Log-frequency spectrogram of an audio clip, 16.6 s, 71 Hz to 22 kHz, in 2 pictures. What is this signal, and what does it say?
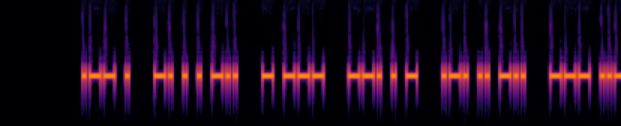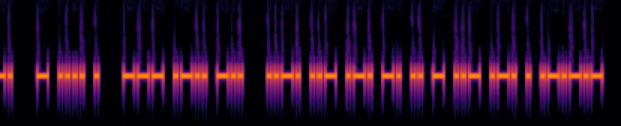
Morse code, heard as a keyed tone, about 25 wpm, 700 Hz. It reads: WE NEED TO GET RID OF THE OLD FURNITURE.
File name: practice / 25wpm / Sentences with 4-Word Phrases - 25wpm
